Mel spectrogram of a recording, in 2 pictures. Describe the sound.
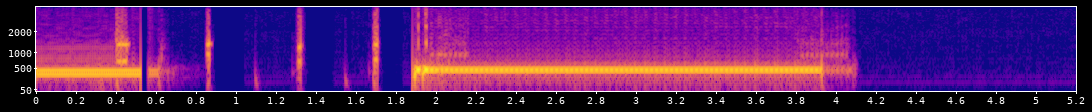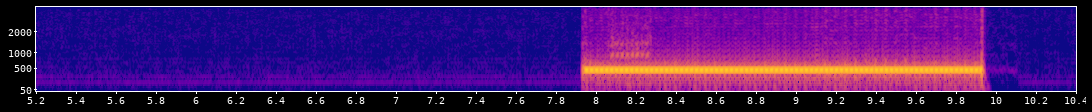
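An automated telephone answering system tone sounds on a phone line: a brief tone and a few short clicks, then a loud, steady tone lasting about two seconds, a silence of roughly four seconds, and a second identical long tone.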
